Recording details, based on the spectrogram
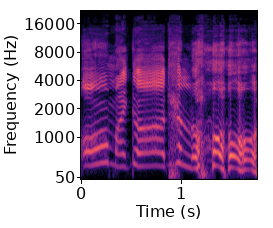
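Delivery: very high, very slow, drawn-out fake German accent. Imitating a comic's character who speaks in a put-on accent: put-on German accent.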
